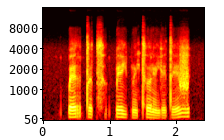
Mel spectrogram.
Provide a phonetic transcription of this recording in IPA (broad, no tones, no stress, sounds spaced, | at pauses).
k͡p ɛ r t ə t͡sʰ ə k͡p e j p ẽ tʰ ə ɾ ẽ j e t e v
